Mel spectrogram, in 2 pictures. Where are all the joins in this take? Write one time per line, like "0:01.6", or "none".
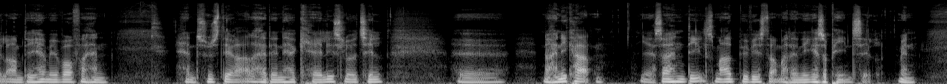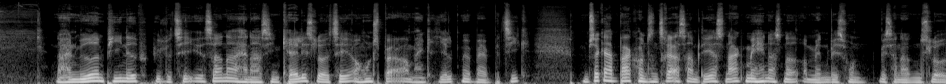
none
